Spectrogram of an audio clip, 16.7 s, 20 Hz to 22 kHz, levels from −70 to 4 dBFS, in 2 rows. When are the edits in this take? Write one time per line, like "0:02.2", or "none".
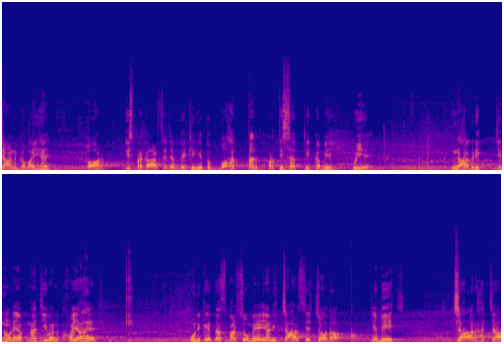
none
